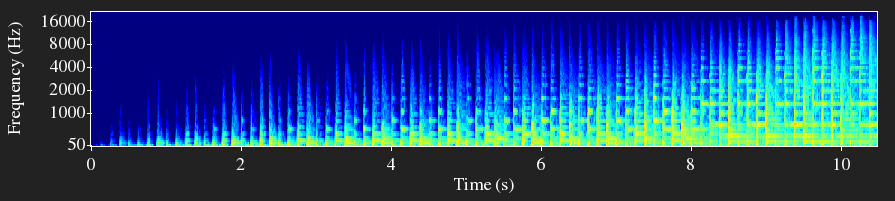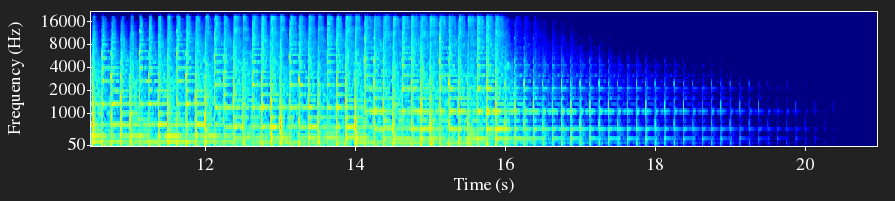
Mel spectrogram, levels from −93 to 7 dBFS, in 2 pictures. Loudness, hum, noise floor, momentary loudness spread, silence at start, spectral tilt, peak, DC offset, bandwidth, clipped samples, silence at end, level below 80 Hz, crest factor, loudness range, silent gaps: -30 LUFS; none; -86 dBFS; 16 LU; 0.75 s; -4.5 dB/octave; -4 dBFS; under 0.1%; 19 kHz; under 0.1%; 2.55 s; -44 dBFS; 28 dB; 13 LU; none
